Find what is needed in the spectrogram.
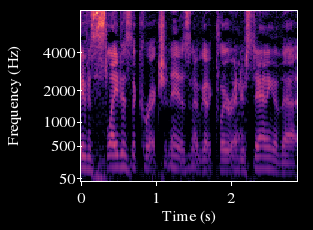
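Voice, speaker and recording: The voice has a bright, sharp tone, vocal fry and fairly even intonation. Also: man. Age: 60s. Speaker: drag racing driver. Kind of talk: interview. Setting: in a motorhome. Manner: halting.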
